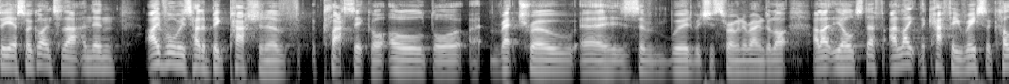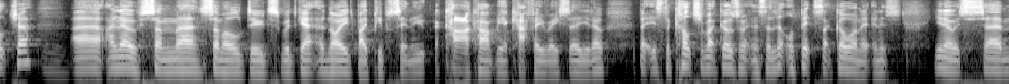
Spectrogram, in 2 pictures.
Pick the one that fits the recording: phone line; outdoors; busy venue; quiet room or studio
busy venue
